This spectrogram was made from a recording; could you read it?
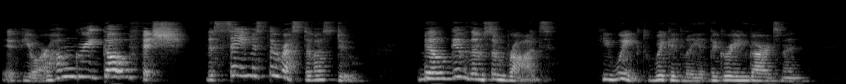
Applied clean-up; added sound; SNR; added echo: none; none; none; reverberation time 0.3 s.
